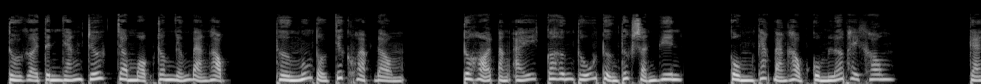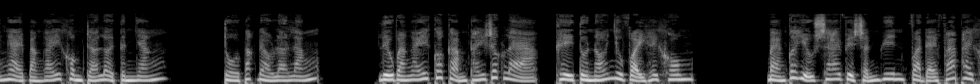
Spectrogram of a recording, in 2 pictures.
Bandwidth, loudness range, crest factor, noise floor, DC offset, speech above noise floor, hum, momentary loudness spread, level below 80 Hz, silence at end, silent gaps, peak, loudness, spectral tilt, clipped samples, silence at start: 11 kHz; 3 LU; 16 dB; under -90 dBFS; under 0.1%; over 73 dB; none; 7 LU; -40 dBFS; 0 s; 2.31-2.75 s, 4.09-4.63 s, 6.84-7.28 s, 8.97-9.68 s, 11.52-11.99 s, 13.07-13.54 s, 15.23-15.35 s, 16.78-17.47 s; -2 dBFS; -18 LUFS; -7 dB/octave; under 0.1%; 0.1 s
